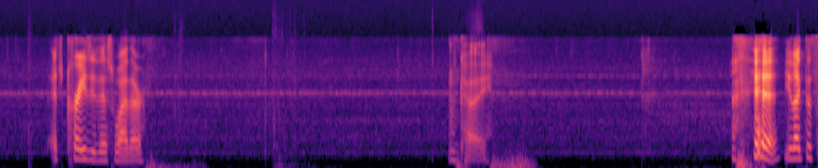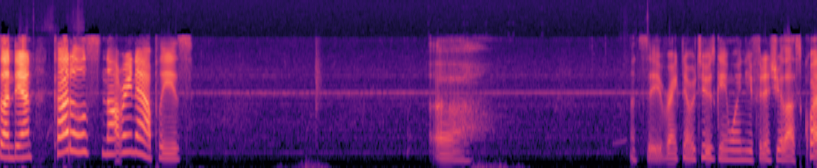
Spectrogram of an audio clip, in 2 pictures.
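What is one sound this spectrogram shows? A woman talks casually into a close microphone, in short bursts with pauses.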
